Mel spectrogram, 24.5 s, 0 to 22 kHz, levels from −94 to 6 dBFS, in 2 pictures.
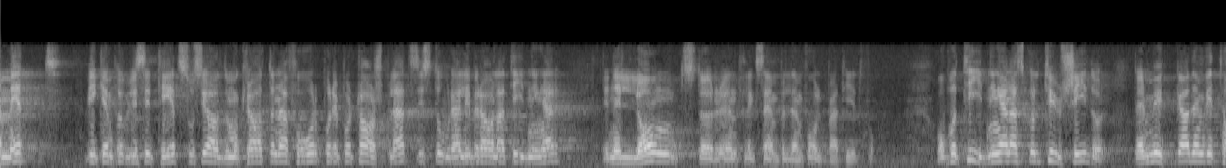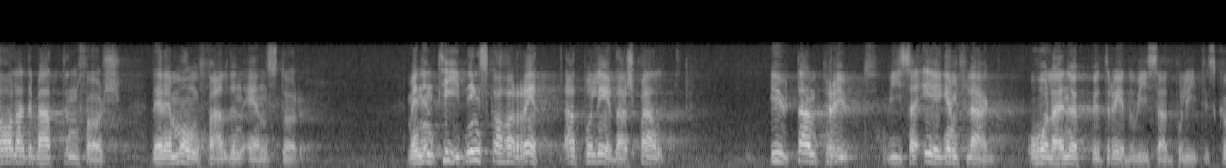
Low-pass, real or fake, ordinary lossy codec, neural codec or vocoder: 7.2 kHz; fake; none; vocoder, 24 kHz, 100 mel bands, Vocos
